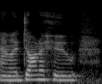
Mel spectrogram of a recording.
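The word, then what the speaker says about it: Donoghue: book I finished was the Wonder by a Madonna who which is actually how you pronounce it as I have recently confirmed this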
